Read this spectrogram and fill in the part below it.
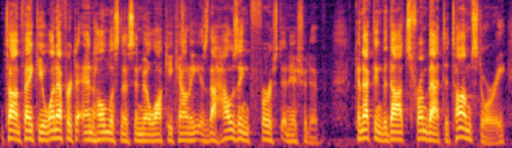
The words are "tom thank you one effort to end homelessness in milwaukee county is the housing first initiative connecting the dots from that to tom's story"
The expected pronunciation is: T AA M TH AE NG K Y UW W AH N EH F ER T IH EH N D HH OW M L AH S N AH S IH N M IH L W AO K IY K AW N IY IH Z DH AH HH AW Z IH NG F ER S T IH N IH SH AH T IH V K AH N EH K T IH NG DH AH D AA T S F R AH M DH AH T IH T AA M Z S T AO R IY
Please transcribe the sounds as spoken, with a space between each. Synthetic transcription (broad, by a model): T AA M TH AE NG K Y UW W AH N EH F ER T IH EH N D HH OW M L AH S N AH S IH N M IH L W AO K IY K AW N IY IH Z DH AH HH AW Z IH NG F ER S T IH N IH SH AH T IH V K AH N EH K T IH NG DH AH D AA T S F R AH M DH AH T IH T AA M S T AO R IY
